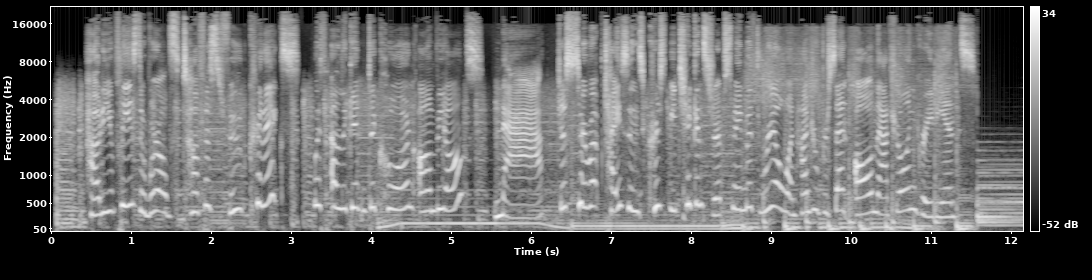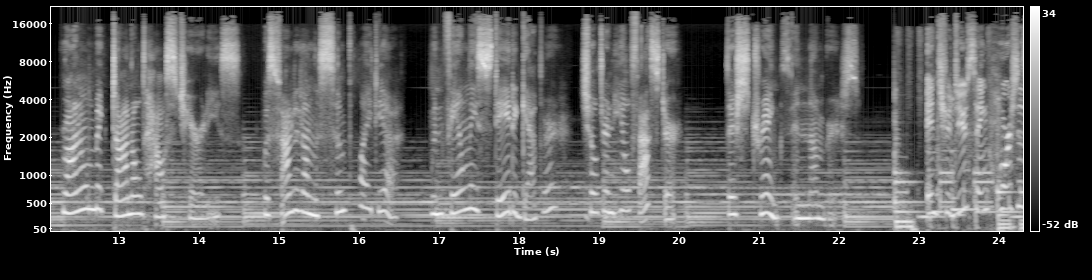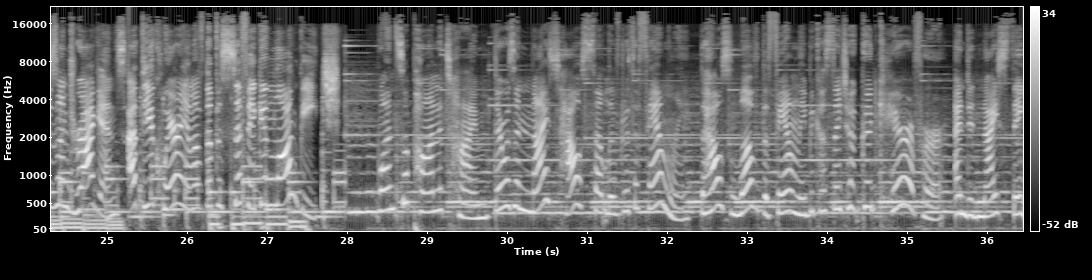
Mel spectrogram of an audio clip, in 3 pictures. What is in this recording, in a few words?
Commercial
